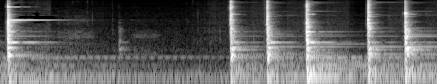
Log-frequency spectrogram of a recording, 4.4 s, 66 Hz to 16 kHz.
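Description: Hammer blows on a wrench used as a drift, driving a new washer onto a Ford E-350's radius arm bushing stud: sharp metallic clangs that ring on briefly. One strike at the start, a pause of about two seconds, then four more in quick succession.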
